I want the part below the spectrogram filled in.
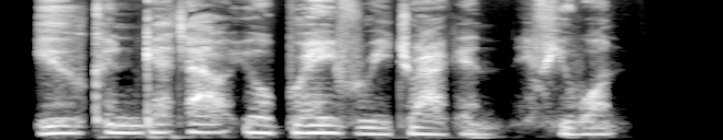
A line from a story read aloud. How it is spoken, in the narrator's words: Miss Fudge whispered to Isla across the classroom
